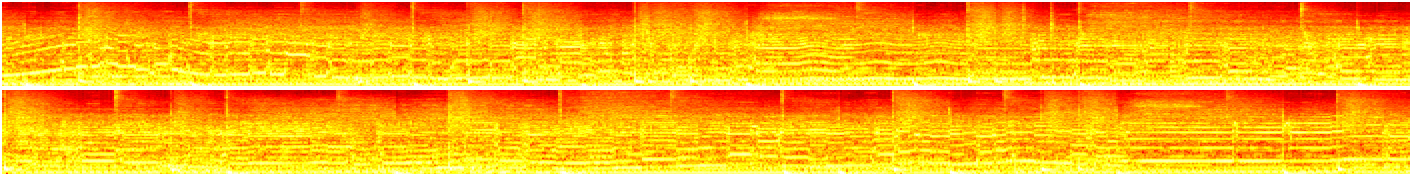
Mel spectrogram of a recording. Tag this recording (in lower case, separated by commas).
guitar, musical instrument, strum, plucked string instrument, music, electric guitar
